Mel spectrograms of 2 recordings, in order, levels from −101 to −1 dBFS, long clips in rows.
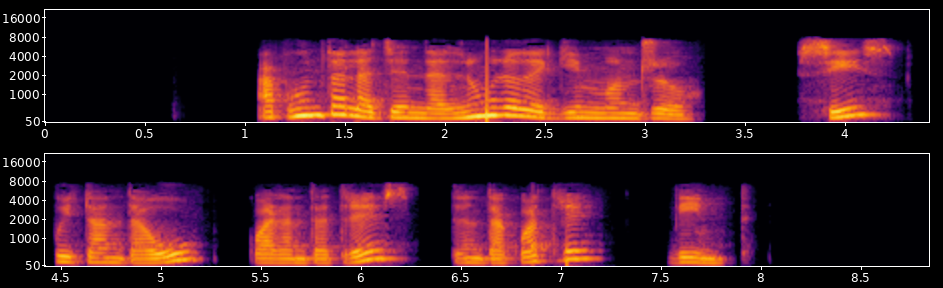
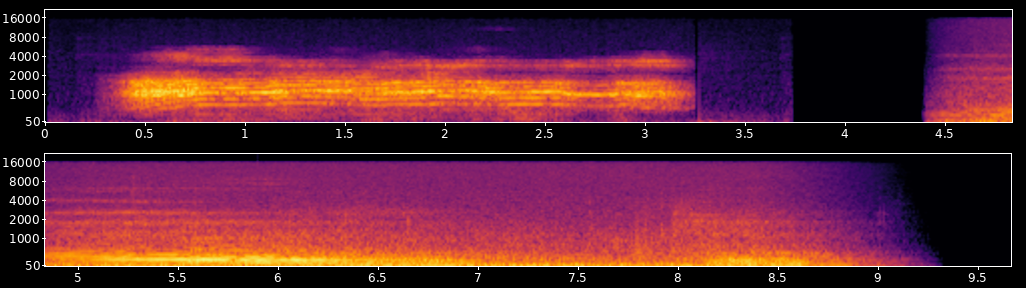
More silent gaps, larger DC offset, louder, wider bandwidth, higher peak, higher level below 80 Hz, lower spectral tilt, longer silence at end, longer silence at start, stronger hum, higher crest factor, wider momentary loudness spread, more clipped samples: first, 3.31-3.77 s, 4.35-4.47 s, 5.30-5.45 s, 6.30-6.46 s, 7.28-7.54 s vs 3.76-4.39 s; neither; second, -21 LUFS vs -17 LUFS; second, 7.6 kHz vs 15.5 kHz; second, -4 dBFS vs 0 dBFS; second, -54 dBFS vs -26 dBFS; second, -5.5 dB/octave vs -7.5 dB/octave; first, 1 s vs 0.75 s; first, 1.05 s vs 0.35 s; neither; about the same, 16 dB vs 18 dB; about the same, 13 LU vs 15 LU; neither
